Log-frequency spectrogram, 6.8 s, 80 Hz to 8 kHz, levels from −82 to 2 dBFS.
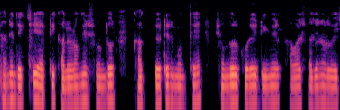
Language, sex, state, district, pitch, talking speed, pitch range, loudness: Bengali, male, West Bengal, North 24 Parganas, 110 Hz, 150 wpm, 110-115 Hz, -26 LUFS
